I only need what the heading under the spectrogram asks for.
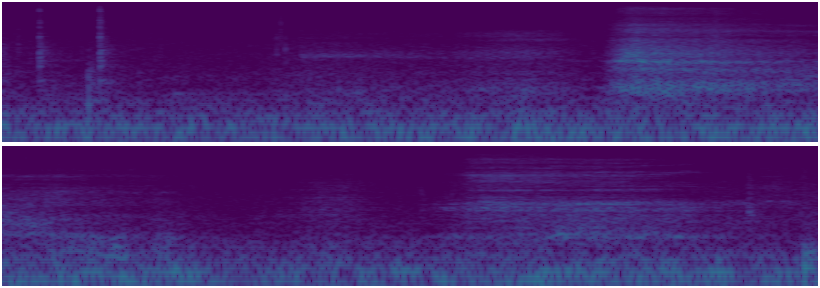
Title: Snoring like no one hear you.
